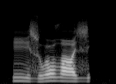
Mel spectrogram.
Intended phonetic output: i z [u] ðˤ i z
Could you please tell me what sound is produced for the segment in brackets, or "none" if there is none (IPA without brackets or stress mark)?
u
